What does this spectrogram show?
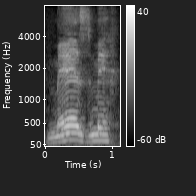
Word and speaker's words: Mesmer: de três eh pessoas o alemão mesmer Anton mesmer ou mesmer né numa pronúncia mais francesa porque ele a sua glória Foi em Paris né Ele fala numa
